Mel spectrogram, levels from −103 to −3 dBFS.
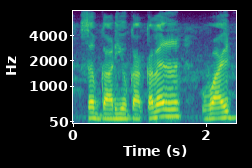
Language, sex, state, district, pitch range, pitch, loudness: Hindi, male, Jharkhand, Palamu, 130-175 Hz, 140 Hz, -14 LUFS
